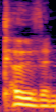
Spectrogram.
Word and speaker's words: Coven: finish Borchardt's short film Coven, pronounced Coven in the movie.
